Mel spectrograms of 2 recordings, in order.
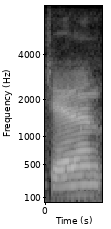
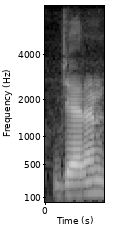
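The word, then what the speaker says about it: gerund: अच्छा, एक बात याद रख देना क्लियर, कि जो जेरंड है जेरंड है उसका जीरंड प्रोनाउंसिएशन नहीं होता, उसको जेरंड पढ़ते हैं और जेरंड ही बोलते हैं।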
